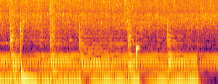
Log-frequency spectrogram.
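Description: Sizzling sound effect like meat frying on a hot grill, over music with steady notes and a repeating deep bass beat.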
